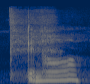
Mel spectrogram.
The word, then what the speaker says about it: gnaw: They can gnaw. No, that's not how you pronounce that. Gnar. I'm not a gnar. I'm not going to. They cannot. I'm not a gnome. They can always gnaw on what's left.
